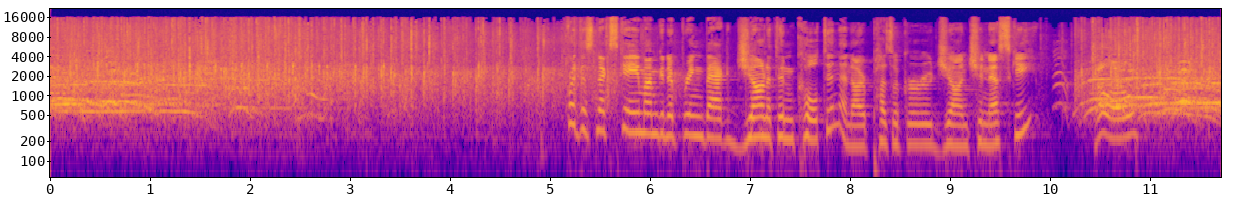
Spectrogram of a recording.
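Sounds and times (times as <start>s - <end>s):
cheers and whoops: 0.0s - 2.9s, 10.0s - 11.7s
live audience applause: 0.0s - 5.7s, 10.2s - 11.7s
speech: 5.2s - 11.1s.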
